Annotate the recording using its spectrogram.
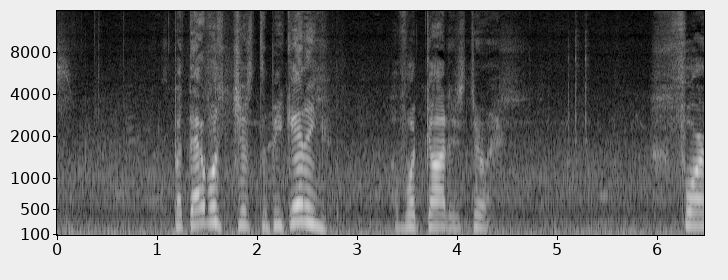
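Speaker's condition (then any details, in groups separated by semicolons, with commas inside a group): Cerebral palsy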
